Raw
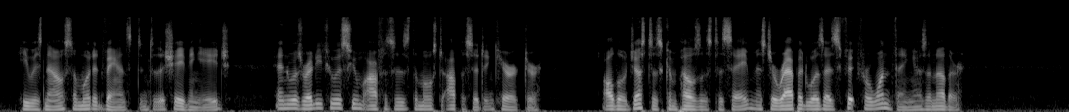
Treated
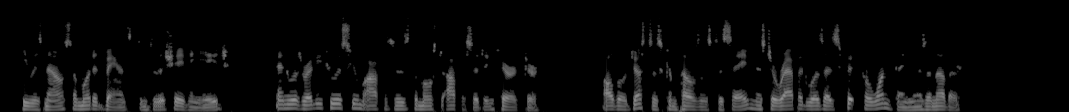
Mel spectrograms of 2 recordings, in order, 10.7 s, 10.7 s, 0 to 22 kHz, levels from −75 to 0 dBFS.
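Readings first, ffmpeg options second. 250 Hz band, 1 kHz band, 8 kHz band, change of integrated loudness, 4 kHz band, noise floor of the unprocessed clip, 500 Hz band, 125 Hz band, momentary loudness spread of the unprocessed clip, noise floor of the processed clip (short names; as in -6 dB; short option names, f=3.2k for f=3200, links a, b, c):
-10.5 dB, -9.5 dB, -7.5 dB, -9.5 dB, -6.0 dB, -61 dBFS, -9.5 dB, -15.5 dB, 8 LU, under -85 dBFS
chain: -af "afftfilt=real='re*gte(hypot(re,im),0.0251)':imag='im*gte(hypot(re,im),0.0251)':win_size=1024:overlap=0.75,highpass=f=420:p=1,acompressor=threshold=-37dB:ratio=4,volume=1.5dB"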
